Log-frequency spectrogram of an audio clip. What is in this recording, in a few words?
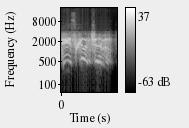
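Serbian bailout mood med, speech; War Thunder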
